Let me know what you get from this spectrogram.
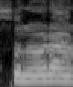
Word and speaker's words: Sonora: Your pronunciation of Sonora and Oaxaca are perfect, by the way.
